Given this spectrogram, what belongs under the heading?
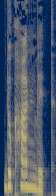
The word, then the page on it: दुःखान्वित: Hindi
